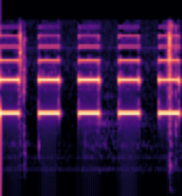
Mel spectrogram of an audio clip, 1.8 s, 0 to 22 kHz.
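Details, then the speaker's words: Chrysler Crossfire, tested with the OEM starter pulse relay plugged in: key on gives only a steady beep about every 0.4 s with no starter sound; still no crank and it can't shift out of park. "Still no crank. Still can't shift out of park."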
